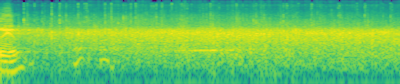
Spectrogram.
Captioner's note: audience applauds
